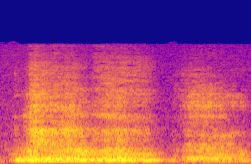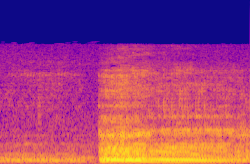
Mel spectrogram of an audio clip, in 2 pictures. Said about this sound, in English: That was a lion, a tiger, and a bear. Oh my. That was predictable.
